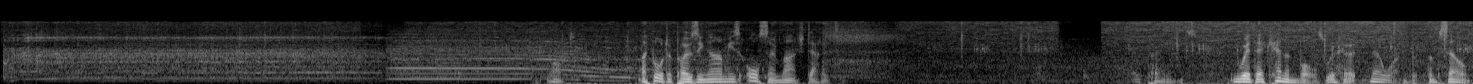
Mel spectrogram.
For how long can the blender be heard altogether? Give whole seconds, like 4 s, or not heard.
9 s.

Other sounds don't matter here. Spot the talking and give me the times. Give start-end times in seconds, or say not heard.
5.3-8.4, 11.3-14.6.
